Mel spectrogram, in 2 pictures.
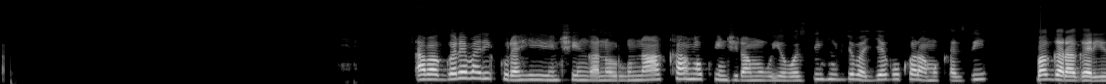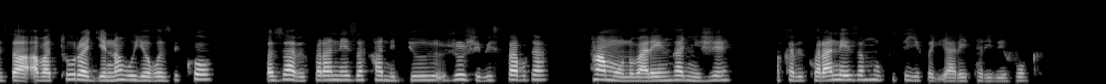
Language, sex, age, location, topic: Kinyarwanda, female, 25-35, Huye, government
